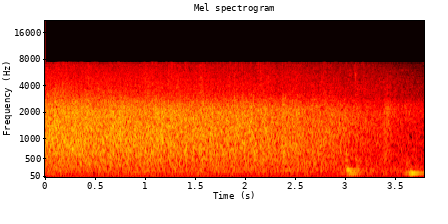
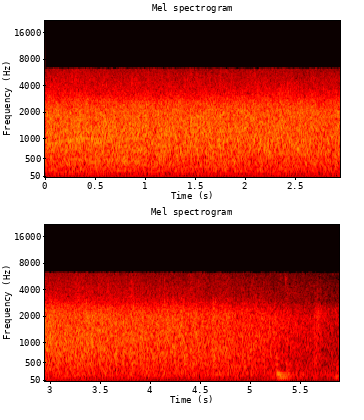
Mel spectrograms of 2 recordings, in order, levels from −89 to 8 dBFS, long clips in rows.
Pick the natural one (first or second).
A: second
